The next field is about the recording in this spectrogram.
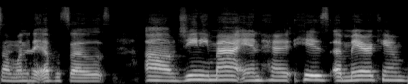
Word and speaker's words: Jeannie Mai: So Jeezy and Jeannie Mai, I can't ever say her name right. – You said it, girl. You said it right.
